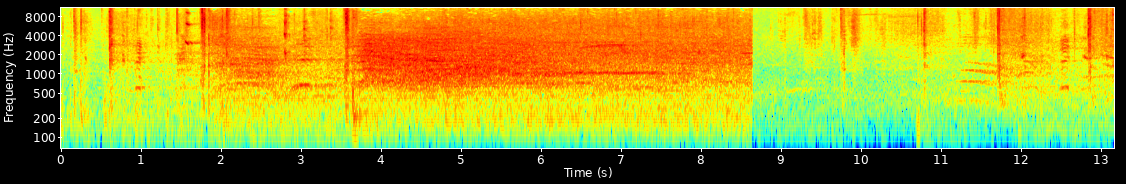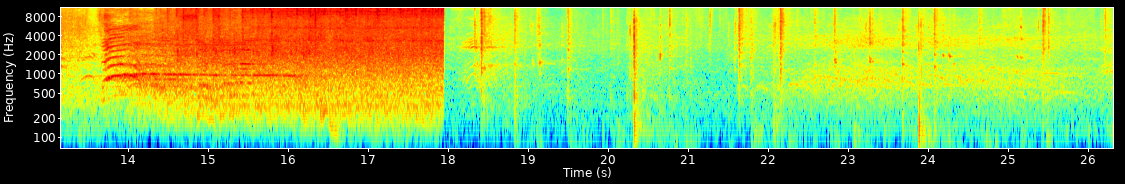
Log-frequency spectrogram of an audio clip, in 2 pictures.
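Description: Badminton rallies: a quick series of sharp racket strikes on the shuttlecock. Twice a crowd cheers loudly after a point, and the cheering cuts off suddenly each time.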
